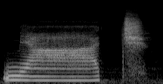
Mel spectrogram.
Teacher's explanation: в слове мяч Давайте произнес это слово долго и распев мяч тянем звук э после м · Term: мягкого гласного звука э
